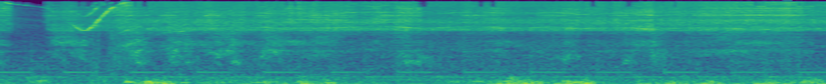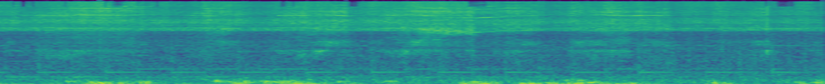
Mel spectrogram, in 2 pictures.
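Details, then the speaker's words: Steady loud hiss, high whine and low rumbling churn as an air rotor with a small round bur and water spray removes caries in a class I cavity for composite restoration; dental equipment noise. "ignore this uh noise of this air RoR as I use it for demonstrate vide only"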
